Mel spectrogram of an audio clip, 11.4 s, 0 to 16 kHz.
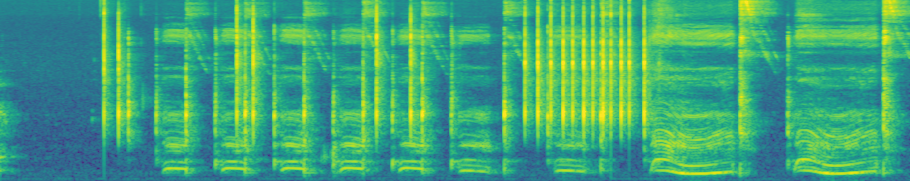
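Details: A quiet pump makes rhythmic whirring suction cycles with clicks, about one a second, then slower, longer draws: a Yui E20 wearable breast pump on its highest setting during a decibel noise test.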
